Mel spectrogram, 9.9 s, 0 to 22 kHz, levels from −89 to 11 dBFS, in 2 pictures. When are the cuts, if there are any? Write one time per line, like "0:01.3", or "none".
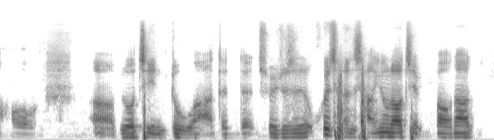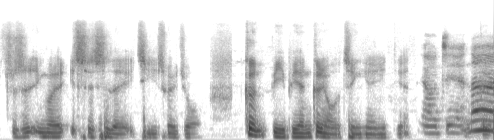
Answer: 0:07.3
